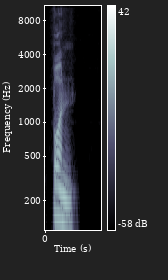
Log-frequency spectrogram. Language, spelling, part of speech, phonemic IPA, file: German, Bonn, proper noun, /bɔn/, De-Bonn.ogg
- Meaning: Bonn (an independent city in North Rhine-Westphalia, Germany, on the Rhine River; the former capital of West Germany and (until 1999) seat of government of unified Germany)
